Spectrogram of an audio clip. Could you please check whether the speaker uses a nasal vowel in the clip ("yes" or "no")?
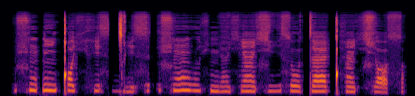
yes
